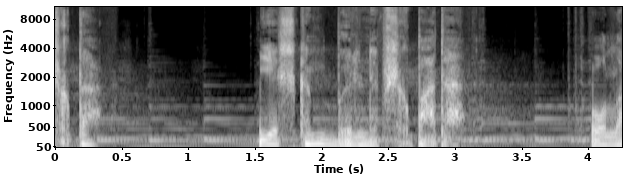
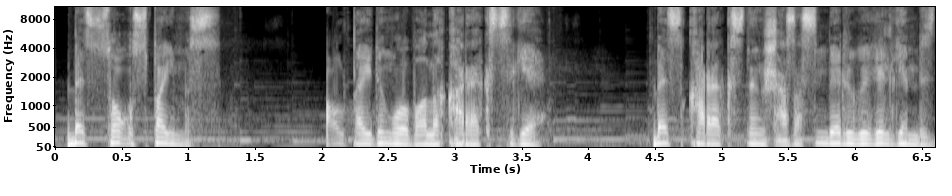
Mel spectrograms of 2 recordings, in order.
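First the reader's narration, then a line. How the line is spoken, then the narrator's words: Shouting. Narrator (Kazakh): деп айқайлайды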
